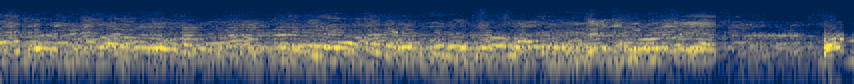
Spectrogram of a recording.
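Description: Several people talking over one another in a close crowd, a steady chatter of overlapping voices that drops in level shortly before the end.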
